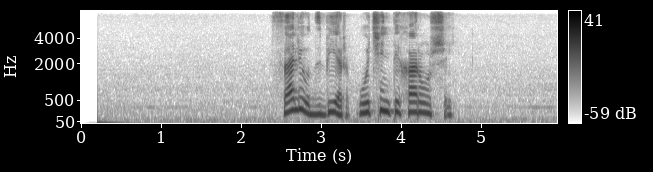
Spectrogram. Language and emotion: Russian, positive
